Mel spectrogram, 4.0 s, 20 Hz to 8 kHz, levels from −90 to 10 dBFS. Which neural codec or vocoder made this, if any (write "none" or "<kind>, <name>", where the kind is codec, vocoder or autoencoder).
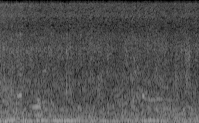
none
